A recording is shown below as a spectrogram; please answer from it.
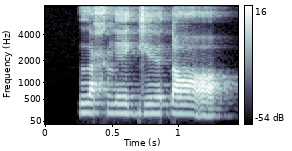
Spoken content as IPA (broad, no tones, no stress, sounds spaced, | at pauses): ɯ ħ ŋ e ɡʲ øː ɗ ɑ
